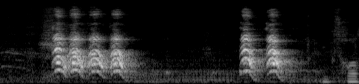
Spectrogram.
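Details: Puppy venting its anger indoors: a quick run of four sharp barks, then a pause of over a second before two more barks, with a faint trailing sound at the end.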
